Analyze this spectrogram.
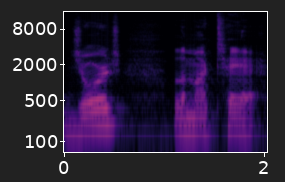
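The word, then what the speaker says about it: Georges Lemaître: very much so it's hard for me to pronounce this but it's george la marte so george lamarter was a catholic priest in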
